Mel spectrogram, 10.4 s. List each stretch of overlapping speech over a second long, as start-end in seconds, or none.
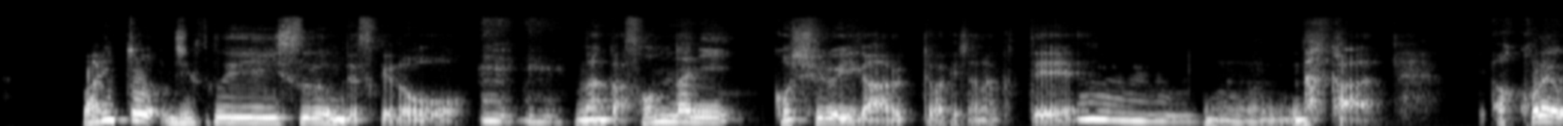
none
